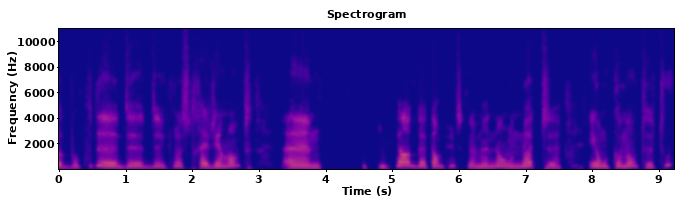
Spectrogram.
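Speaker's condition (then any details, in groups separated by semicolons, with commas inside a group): Cerebral palsy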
